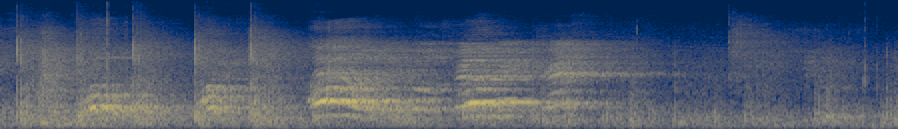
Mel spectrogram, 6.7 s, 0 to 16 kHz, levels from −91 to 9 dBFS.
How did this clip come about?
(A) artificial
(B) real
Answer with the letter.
A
